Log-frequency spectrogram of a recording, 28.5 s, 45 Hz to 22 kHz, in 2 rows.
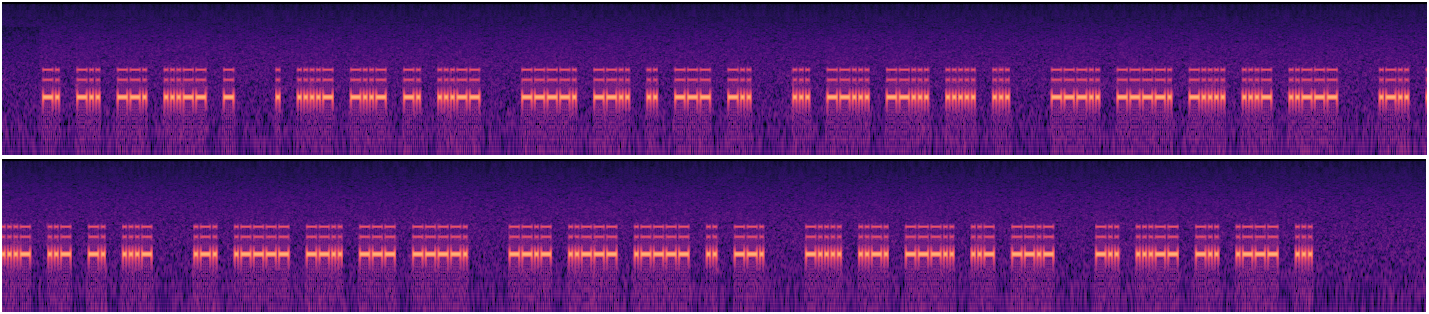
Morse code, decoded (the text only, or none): NDG3T E4XN3 9ZIOD S775S 896V2 LVUNV R1ZO9 Q21IG 6F8UQ D3DJS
